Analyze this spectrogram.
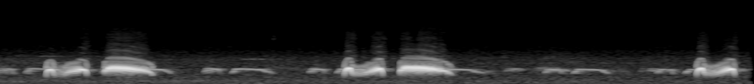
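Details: Spotted dove decoys, both sexes, cooing to stir caged doves into fighting: loud phrases of clipped notes plus a rich rolling coo about every three seconds, separated by soft, broken murmuring notes.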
